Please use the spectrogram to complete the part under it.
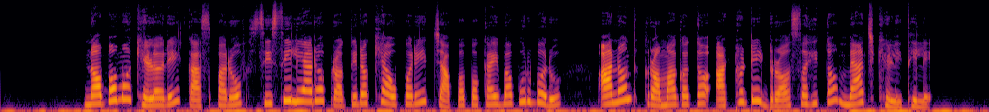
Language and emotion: Odia, neutral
